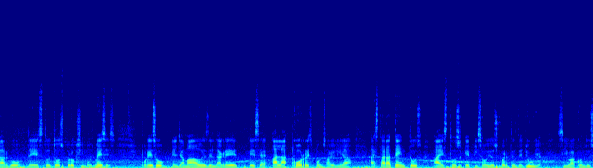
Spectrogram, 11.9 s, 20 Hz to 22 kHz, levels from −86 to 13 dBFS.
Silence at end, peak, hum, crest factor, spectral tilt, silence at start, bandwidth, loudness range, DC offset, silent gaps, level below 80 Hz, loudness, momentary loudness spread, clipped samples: 0 s; -18 dBFS; none; 18 dB; -8 dB/octave; 0 s; 10.5 kHz; 2 LU; under 0.1%; none; -52 dBFS; -37 LUFS; 9 LU; under 0.1%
